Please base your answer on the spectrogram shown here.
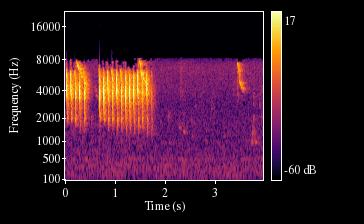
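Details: A bar-winged prinia delivers its rapid 'tembakan rapat' song for songbird training: two machine-gun bursts of piercing high notes, about a dozen per burst, then near silence with one faint slurred chirp.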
